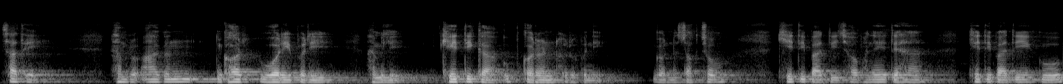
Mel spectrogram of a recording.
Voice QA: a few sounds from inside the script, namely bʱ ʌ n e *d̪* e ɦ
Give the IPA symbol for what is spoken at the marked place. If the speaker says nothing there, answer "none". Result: t̪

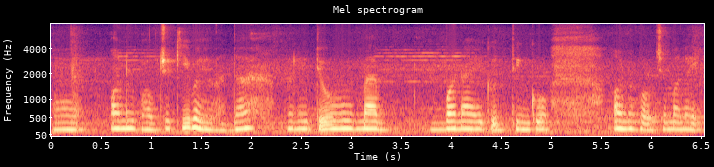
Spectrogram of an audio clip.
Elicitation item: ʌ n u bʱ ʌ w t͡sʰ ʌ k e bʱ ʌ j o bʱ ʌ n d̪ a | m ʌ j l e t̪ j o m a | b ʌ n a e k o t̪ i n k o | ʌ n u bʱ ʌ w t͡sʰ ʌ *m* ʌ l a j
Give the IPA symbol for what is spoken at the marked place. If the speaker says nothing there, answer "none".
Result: m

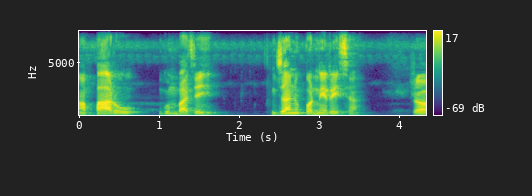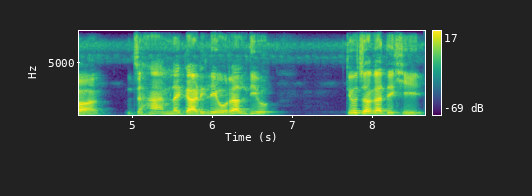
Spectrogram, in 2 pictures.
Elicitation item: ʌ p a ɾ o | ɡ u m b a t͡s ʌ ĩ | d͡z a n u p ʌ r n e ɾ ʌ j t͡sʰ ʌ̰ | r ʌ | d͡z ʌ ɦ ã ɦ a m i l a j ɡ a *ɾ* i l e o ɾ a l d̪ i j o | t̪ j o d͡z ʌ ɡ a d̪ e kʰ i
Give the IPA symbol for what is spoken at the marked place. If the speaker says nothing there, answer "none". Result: ɽ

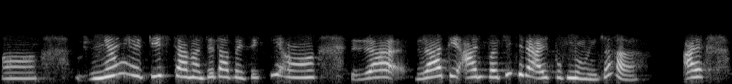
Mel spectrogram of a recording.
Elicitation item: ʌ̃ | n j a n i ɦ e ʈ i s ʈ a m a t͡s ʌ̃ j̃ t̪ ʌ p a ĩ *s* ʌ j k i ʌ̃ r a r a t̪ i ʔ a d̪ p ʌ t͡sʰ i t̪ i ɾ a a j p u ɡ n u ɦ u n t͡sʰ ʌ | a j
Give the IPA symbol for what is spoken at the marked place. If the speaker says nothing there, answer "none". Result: t͡s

